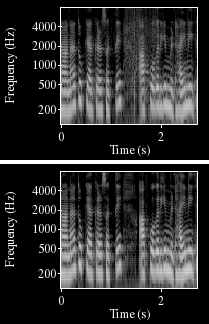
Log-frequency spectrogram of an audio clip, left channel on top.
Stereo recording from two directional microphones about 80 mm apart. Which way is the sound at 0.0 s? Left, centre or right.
Right.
